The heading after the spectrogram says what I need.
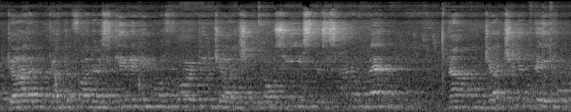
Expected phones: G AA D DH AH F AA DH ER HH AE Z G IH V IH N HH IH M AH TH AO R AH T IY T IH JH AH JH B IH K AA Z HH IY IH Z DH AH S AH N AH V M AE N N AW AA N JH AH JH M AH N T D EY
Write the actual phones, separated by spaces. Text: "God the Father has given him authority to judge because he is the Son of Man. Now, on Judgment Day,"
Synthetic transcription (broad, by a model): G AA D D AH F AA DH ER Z G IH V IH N HH IH M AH F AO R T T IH JH AH JH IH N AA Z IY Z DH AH S AH N AH V M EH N N AW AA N JH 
